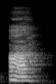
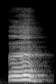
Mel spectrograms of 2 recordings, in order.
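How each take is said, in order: First: The vowel is pronounced open. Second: The vowel is pronounced closed. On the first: "E o A aberto?" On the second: "E o A fechado?"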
